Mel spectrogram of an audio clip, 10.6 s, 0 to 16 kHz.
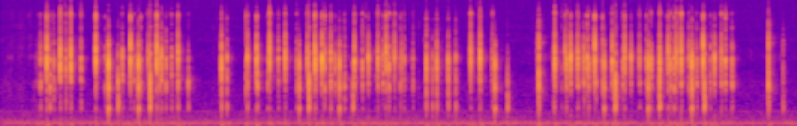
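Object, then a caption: Mechanical keyboard with plastic keycaps. Fingertips type continuously on a mint-green Cyberboard R3 mechanical keyboard with plastic keycaps and a metal case. Quick runs of sharp, bright key clacks are broken by brief pauses, over a faint steady low hum. Each tap is crisp and dies away almost instantly.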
